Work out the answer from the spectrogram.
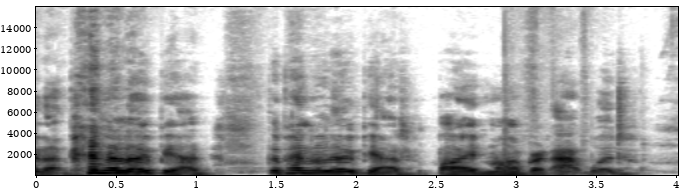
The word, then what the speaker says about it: Penelopiad: Penelopiad.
